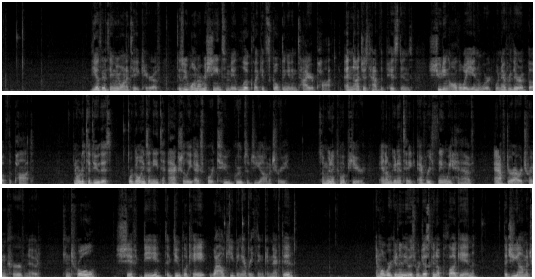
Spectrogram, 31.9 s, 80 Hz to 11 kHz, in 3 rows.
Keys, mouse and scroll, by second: 0.2 click, 1.6 click, 1.8 click, 2.7-3.1 scroll down 1, 3.1-16.6 shift+middle drag, 16.6 ctrl+z, 23.6 ctrl+shift+d, 27.8 ctrl+z.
